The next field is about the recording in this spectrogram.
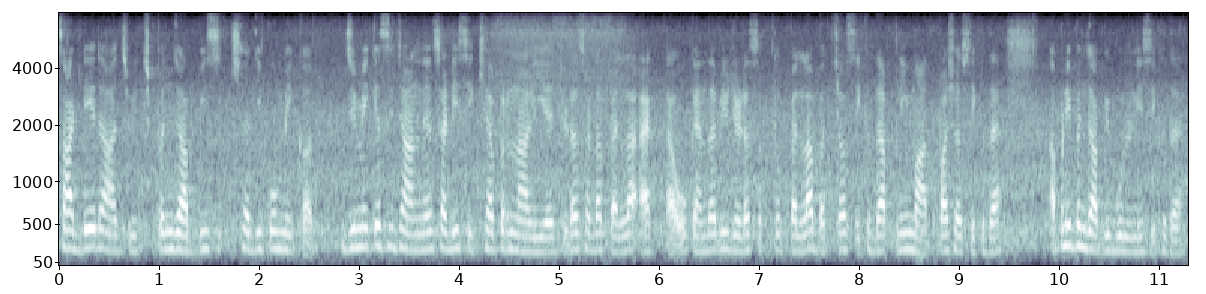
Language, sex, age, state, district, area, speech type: Punjabi, female, 18-30, Punjab, Bathinda, rural, spontaneous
